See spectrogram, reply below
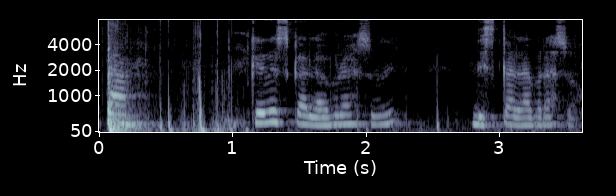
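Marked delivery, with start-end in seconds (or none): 0.0-0.3 loud bang effect. Acted. Body falls on their heads.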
